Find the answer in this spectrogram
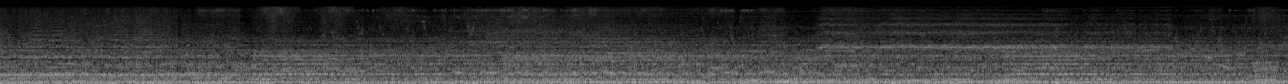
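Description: Experimental electronic drone music from synthesizers: a dense, unbroken layering of sustained tones over a steady low hum, with a high tone joining about eight seconds in.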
